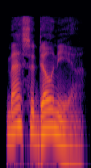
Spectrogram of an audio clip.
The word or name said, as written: Macedonia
